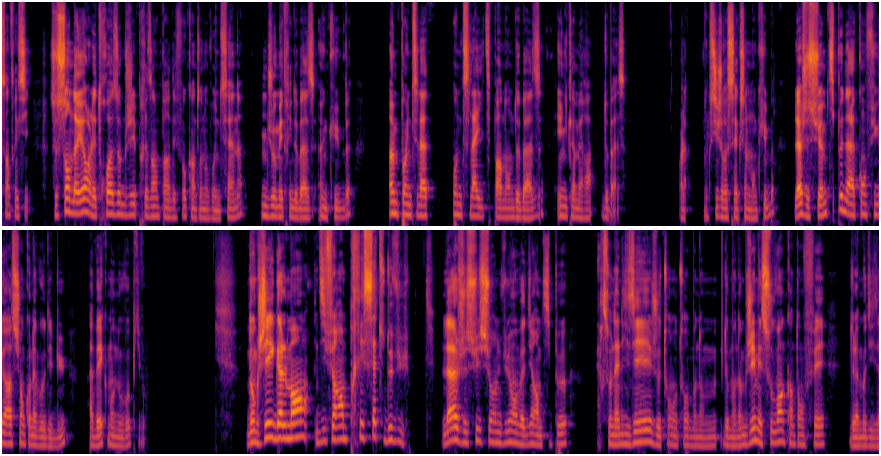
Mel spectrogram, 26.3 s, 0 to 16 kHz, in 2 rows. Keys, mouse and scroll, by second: 0.4-0.8 scroll down 3, 3.7 click, 5.0 click, 8.1 click, 9.6 click, 10.4 KP_Decimal, 11.3-11.6 scroll down 4, 11.8-16.2 middle drag, 16.7 scroll up 2, 17.3-24.5 middle drag.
